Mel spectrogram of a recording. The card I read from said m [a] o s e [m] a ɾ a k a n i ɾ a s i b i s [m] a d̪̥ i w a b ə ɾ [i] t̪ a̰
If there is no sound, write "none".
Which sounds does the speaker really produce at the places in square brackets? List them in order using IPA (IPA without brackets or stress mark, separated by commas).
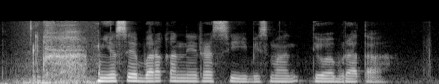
i, b, m, a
